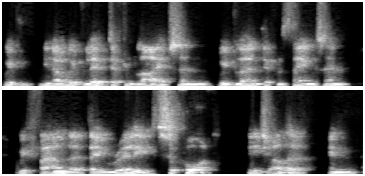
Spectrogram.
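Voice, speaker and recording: A man speaking as a guest, explaining his spiritual work in a measured, earnest way. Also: medium pitch, a bit bright. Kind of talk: calm explanatory conversation. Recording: echoey room, distant mic.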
